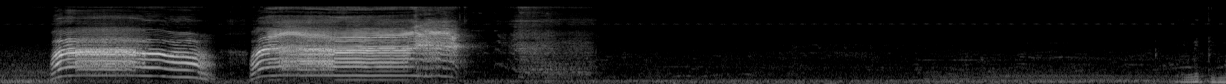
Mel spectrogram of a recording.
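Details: Angora and Persian cats gathered together indoors; two long loud drawn-out meows, each wavering then falling, about two seconds apart, followed by quiet room noise and a faint click at the end.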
